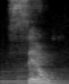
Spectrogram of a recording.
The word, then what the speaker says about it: céu: Outras palavrinhas com o exemplo da letra aberta é seria céu.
